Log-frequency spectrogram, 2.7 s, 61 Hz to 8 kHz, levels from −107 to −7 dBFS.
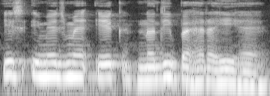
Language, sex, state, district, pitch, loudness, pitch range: Hindi, male, Arunachal Pradesh, Lower Dibang Valley, 150 Hz, -14 LUFS, 125-160 Hz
